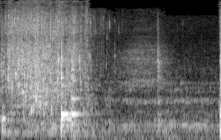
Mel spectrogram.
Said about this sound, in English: Um, I know running water over it seems like it would be a good idea, but you're not getting all the sand and dirt. So you really have to just submerge those vegetables, uh, especially the green leafy ones like parsley, and uh,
